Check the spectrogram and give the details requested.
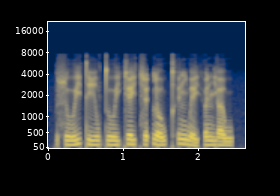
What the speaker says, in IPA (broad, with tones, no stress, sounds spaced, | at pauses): s uː˨˥ j t̪ iː˨ w t̪ uː˨ j k e˧ j t͡s ɵ˨˥ t̚ l o˨˥ w kʰ ɪ˧ ŋ w e˨˩ j h ɵ˨ n j ɐ˨ w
